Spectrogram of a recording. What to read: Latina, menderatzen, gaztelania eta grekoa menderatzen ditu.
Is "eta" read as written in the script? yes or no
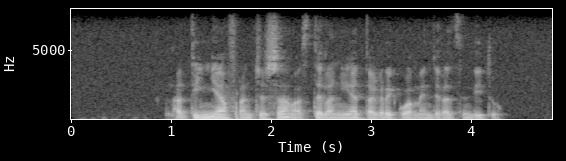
yes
